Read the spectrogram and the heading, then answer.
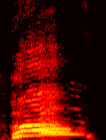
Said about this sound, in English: and I just scream loudly.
